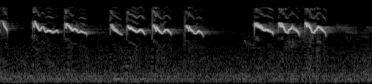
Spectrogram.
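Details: Short bursts of sharp, high-pitched, wavering chirps from a purebred white-eye, about a dozen notes in quick clusters with brief gaps, loud and clear with no other sounds.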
